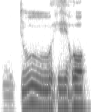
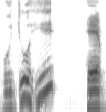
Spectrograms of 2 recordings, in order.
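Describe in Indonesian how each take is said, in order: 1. Suku kata terakhir dibaca dengan vokal 'u'. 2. Suku kata terakhir dibaca dengan vokal 'i'. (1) "Kalau kita nak baca home, nanti dia bunyi dia macam ni" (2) "sebab nak mudah, dia ada nak memudahkan bacaan tu"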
